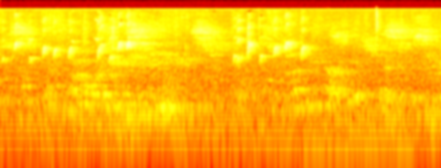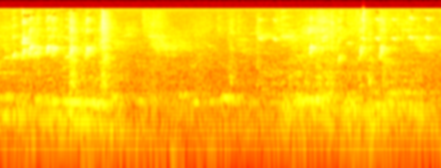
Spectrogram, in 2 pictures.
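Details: Hand-reared European goldfinch, nearly two months old and syringe-fed when younger, twitters in quick bursts of high chirps while a low human voice murmurs in the background.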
